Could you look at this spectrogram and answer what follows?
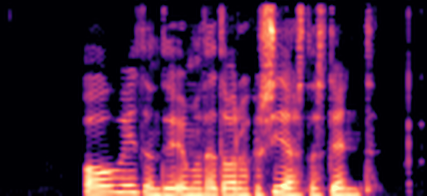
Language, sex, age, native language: Icelandic, female, 12, Icelandic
